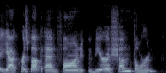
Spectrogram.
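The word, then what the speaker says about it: Veerasunthorn: chris buck and fawn vera schumthorne that is her real last name vera sun thorne it is exactly how it's spelled uh outline story which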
